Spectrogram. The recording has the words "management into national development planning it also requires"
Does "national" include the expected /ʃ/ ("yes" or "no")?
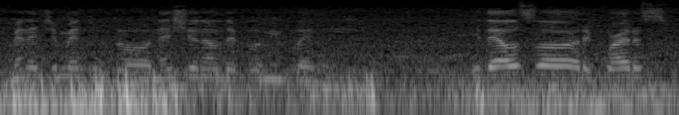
no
